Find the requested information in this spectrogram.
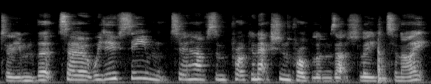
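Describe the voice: A plain reading-aloud voice.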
